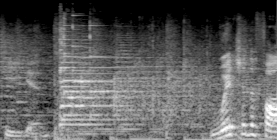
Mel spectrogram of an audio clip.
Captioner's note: answer board chimes; crowd claps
